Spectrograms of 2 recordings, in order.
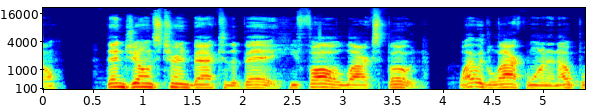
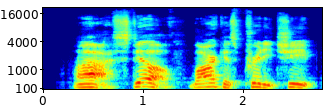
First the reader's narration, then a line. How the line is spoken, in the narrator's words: Captain chuckled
